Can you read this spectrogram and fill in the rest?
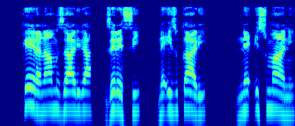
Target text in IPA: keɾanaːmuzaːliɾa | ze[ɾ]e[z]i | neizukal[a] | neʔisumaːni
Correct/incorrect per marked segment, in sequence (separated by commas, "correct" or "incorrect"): correct, incorrect, incorrect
